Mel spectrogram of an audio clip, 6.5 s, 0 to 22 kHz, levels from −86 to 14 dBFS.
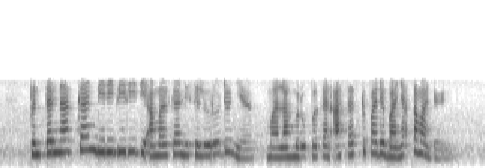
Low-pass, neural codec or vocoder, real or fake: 3.6 kHz; none; real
